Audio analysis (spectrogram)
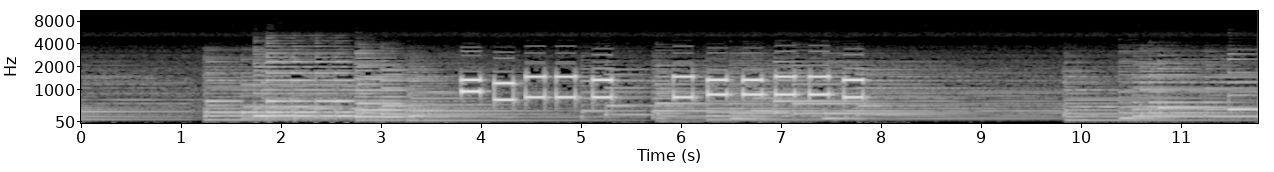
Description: DTMF, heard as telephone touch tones, dialled by hand, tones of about 190 ms. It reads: 01665 688995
